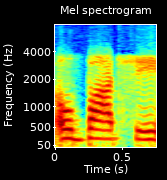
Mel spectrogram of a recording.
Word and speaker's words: Ouabache: But then in 1962, we got that name, Obachi. And that's how the DNR does pronounce it. We pronounced it that way pretty much since 1962. And it's a French spelling for the Miami Native American word for the Wash River.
